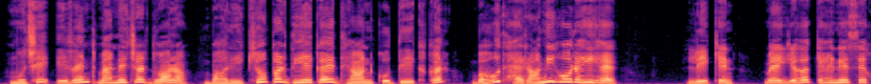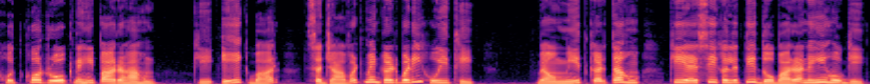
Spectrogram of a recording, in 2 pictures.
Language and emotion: Hindi, surprised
